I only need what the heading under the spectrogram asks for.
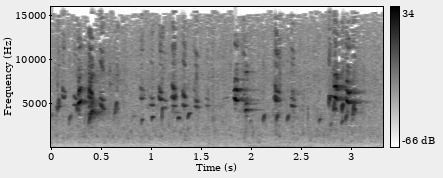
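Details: Short burst of European goldfinch song: bright, high tinkling notes and quick chirps in a lively, fluttering phrase.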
